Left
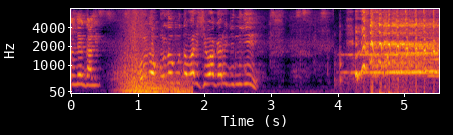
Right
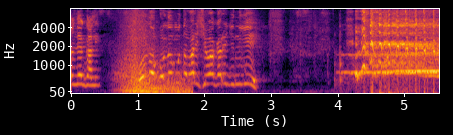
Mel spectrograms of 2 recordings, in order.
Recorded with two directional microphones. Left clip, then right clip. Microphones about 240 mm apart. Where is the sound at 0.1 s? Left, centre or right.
Centre.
